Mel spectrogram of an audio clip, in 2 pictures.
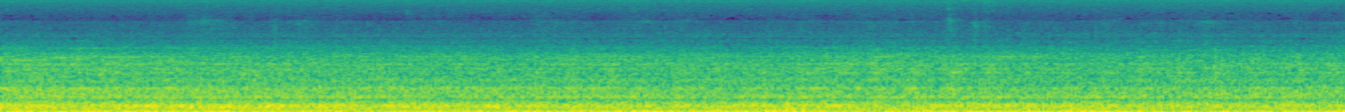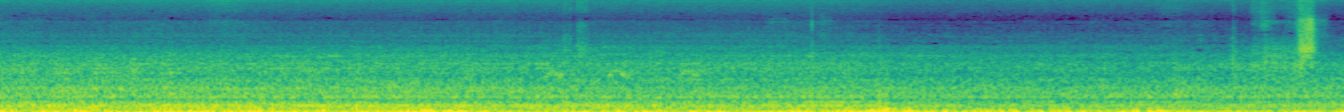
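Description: Low, steady rumble of a long coal train moving away down the line, slowly getting fainter. A single sharp click comes near the end.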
